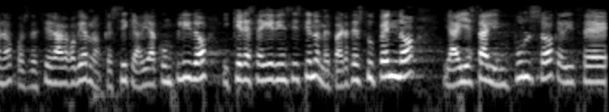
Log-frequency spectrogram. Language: Spanish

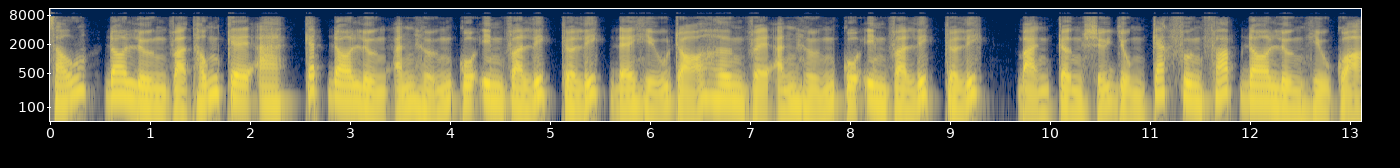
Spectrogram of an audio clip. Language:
Vietnamese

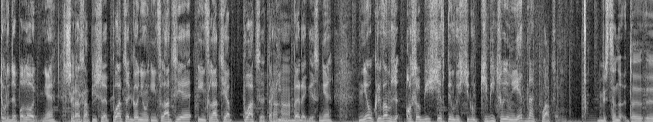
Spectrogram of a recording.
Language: Polish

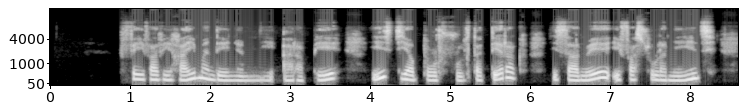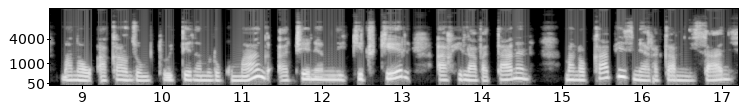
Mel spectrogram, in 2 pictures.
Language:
Malagasy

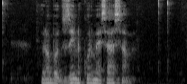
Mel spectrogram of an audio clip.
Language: Latvian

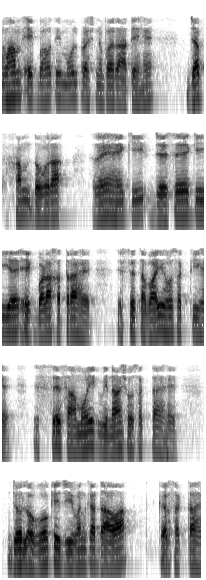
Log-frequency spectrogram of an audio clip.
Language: Hindi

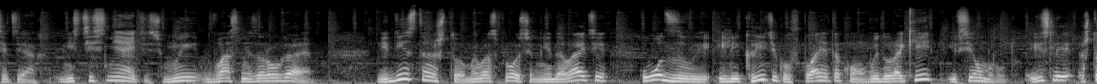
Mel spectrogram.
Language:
Russian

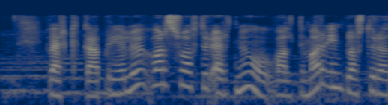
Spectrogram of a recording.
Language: Icelandic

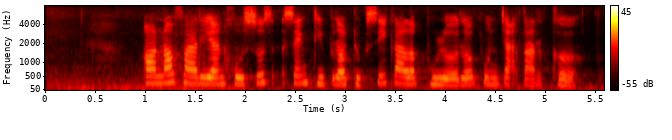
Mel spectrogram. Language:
Javanese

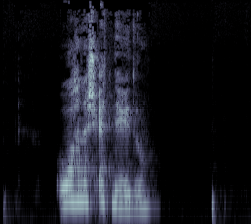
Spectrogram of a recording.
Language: Maltese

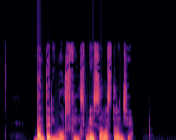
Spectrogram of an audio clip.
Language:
Catalan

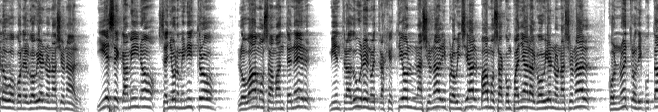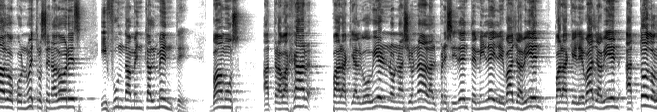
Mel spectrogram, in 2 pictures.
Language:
Spanish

